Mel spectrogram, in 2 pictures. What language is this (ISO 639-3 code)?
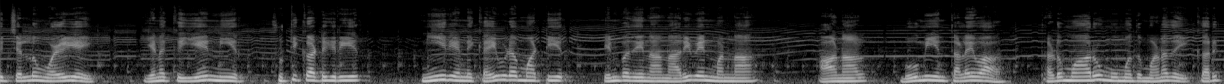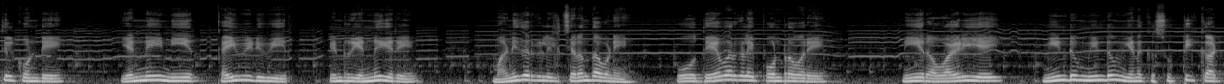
tam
